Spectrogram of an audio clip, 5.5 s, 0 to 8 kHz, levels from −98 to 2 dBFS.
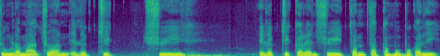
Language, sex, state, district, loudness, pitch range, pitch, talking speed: Mizo, female, Mizoram, Aizawl, -12 LUFS, 170-195 Hz, 185 Hz, 165 wpm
